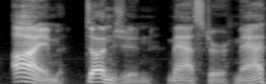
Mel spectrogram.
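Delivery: very slow, low, painfully drawn-out delivery. Host introducing himself at the start of an episode, talking very slowly. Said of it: "I don't know why we're talking so slowly".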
